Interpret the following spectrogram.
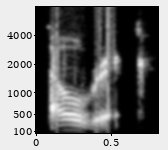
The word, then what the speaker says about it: Elric: There's no D. It's just Elrich.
